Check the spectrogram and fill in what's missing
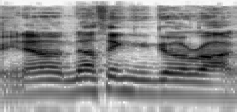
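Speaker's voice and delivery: ordinary talk, nothing marked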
